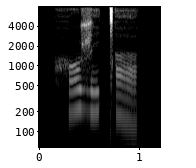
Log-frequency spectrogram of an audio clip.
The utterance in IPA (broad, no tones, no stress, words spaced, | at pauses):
hɔ ʐe ǀa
